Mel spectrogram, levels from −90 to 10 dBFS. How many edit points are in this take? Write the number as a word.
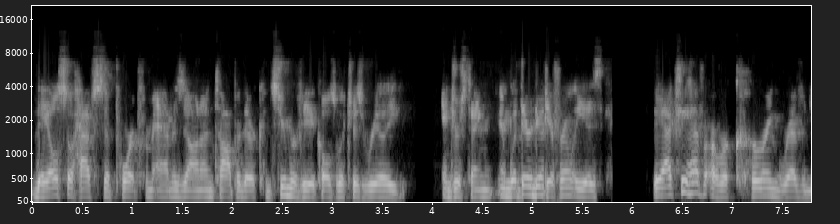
one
